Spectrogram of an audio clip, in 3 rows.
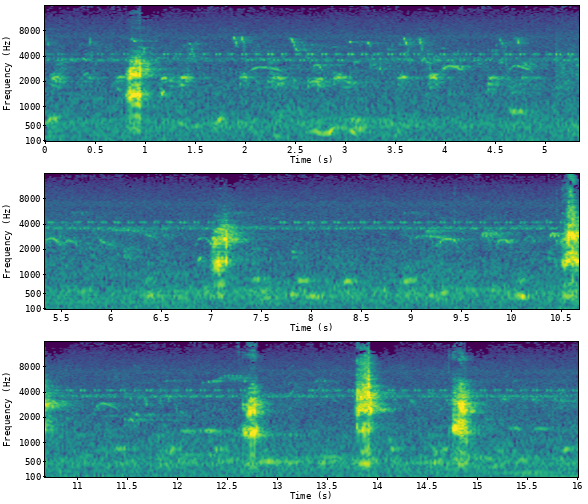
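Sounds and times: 
other birds chirping and twittering: 0.0s - 16.0s
Toco toucan Ramphastos toco uttering hoarse croaky notes: 0.8s - 1.3s, 6.3s - 16.0s.

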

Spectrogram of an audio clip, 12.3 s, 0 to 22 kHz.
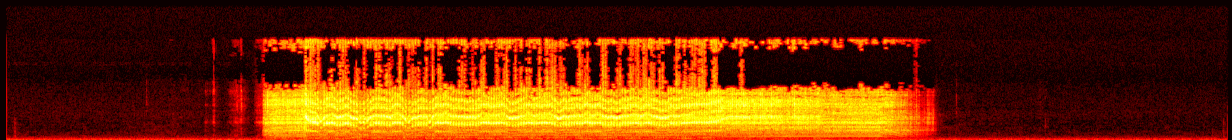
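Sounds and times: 
desktop pencil sharpener: 2.6s - 9.4s.

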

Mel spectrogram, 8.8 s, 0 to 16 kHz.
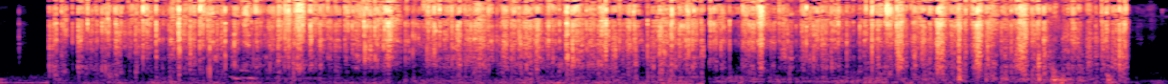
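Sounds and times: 
biscuit crunching ASMR: 0.4s - 8.5s.

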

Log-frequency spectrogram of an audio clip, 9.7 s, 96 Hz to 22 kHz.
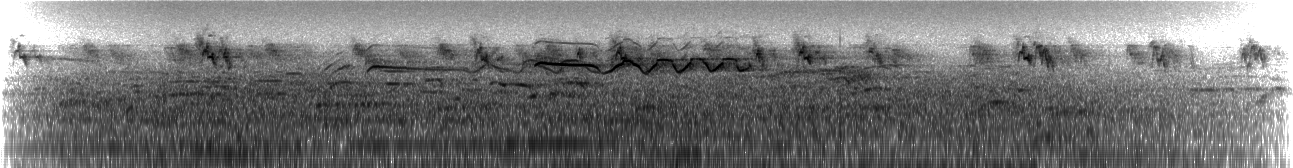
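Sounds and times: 
red kite calling: 1.0s - 8.1s.

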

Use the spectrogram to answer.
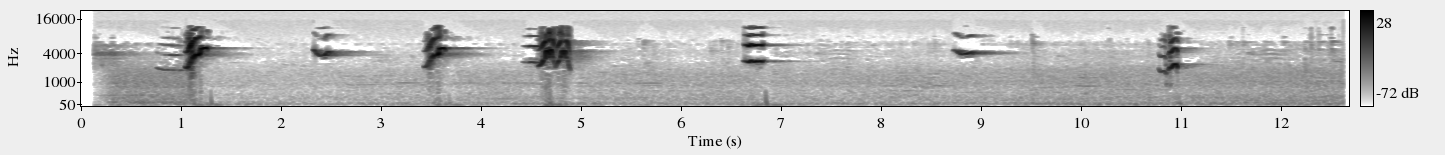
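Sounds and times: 
rainbow lorikeet calling: 0.2s - 1.5s, 2.4s - 2.8s, 3.5s - 3.9s, 4.5s - 5.1s, 6.7s - 7.1s, 8.8s - 9.3s, 10.8s - 11.2s.

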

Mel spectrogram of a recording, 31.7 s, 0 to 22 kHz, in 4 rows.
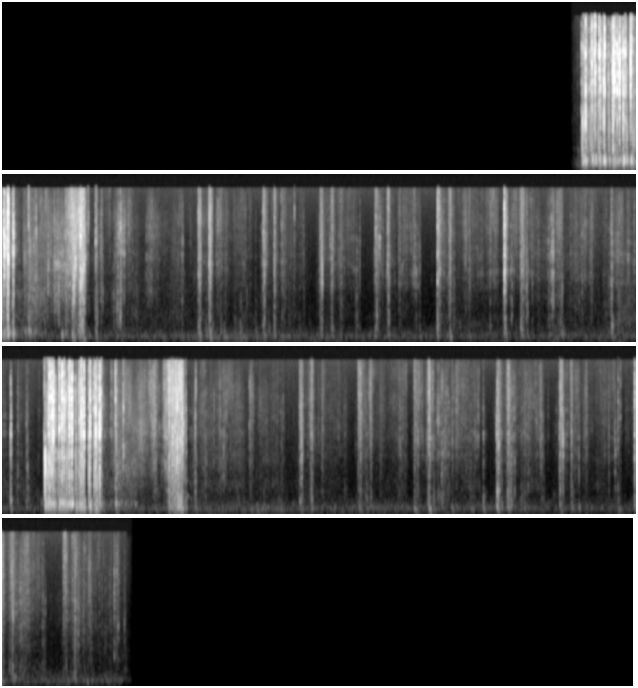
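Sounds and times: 
playing card handling: 7.2s - 25.2s.

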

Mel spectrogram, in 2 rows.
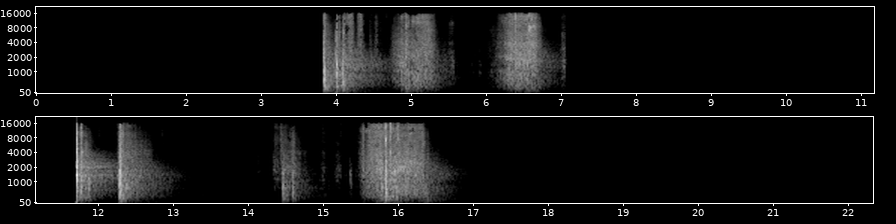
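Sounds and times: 
wooden pallet: 3.8s - 7.1s, 11.7s - 12.9s, 14.3s - 16.8s.

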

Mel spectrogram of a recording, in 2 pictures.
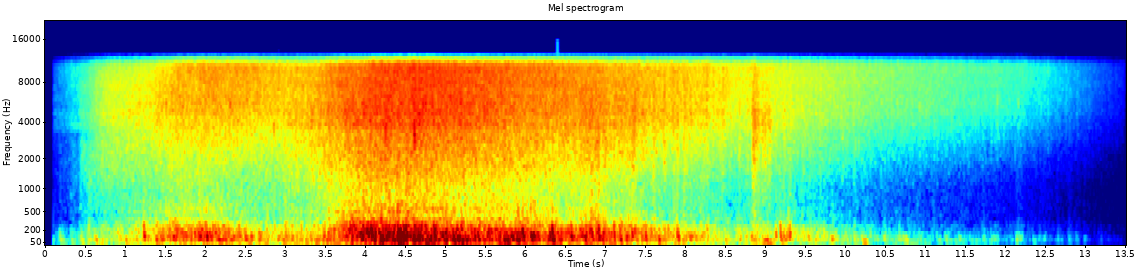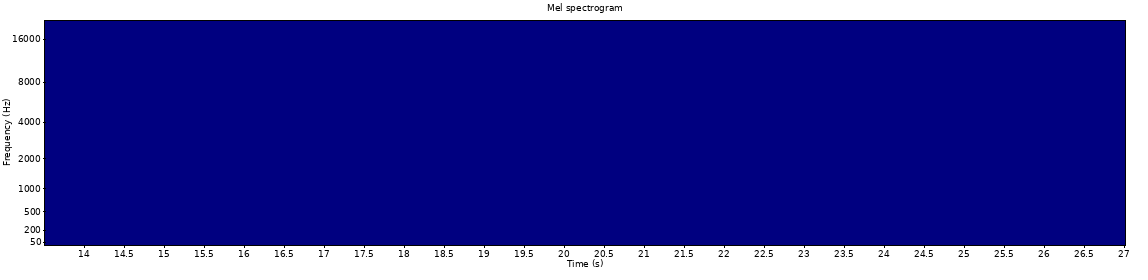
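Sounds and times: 
avalanche: 0.4s - 11.4s.

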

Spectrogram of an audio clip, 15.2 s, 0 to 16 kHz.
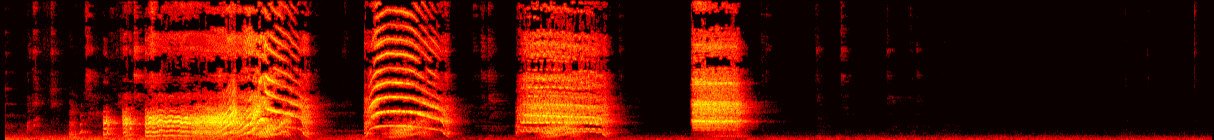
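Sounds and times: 
Amazon parrot: 0.8s - 8.0s, 8.6s - 9.6s.

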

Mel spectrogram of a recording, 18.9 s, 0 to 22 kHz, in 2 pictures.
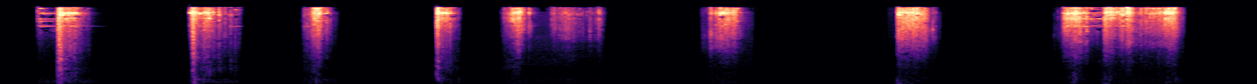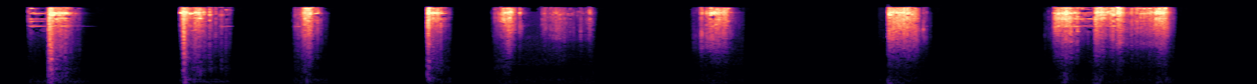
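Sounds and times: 
coins in a bag: 1.4s - 2.6s, 3.3s - 4.6s, 5.3s - 5.7s, 6.7s - 7.1s, 8.0s - 8.9s, 10.8s - 11.9s, 12.6s - 13.9s, 14.6s - 15.0s, 16.1s - 16.4s, 17.3s - 18.3s.

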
